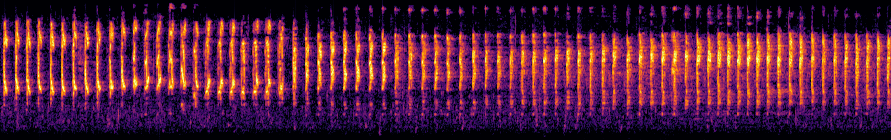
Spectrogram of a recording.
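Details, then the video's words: Lovebird training song with a trickling-water backdrop: a sustained rapid stream of shrill, scratchy high chirps, roughly seven or eight a second, continuing without pause; a faint low rumble enters near the end. "Masteran Lovebird Kusumo + Gemercik Air Lebih Cepat Masuk"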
